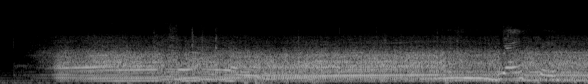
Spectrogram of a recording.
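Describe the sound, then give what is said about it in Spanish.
The engine of a Nissan Micra, a small Japanese car, starts up abruptly and holds a loud, buzzing drone, its pitch rising and dipping as the engine is revved over several seconds. “Es un coche pequeñito de origen japonés y tiene su origen en la deportividad de esa marca japonesa”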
